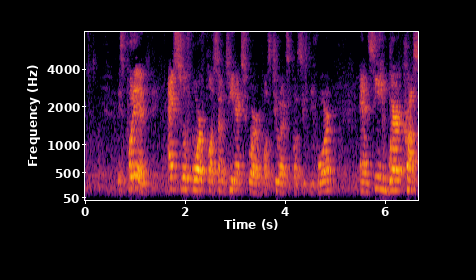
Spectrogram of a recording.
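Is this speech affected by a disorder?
No.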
